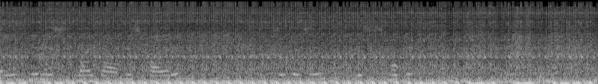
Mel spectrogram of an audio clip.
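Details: Caterpillar C13 diesel idling with the valve cover off while injectors are cut out in turn, numbers two, three and five. Clattery, uneven beat around three per second, one cylinder not firing properly; heavy smoke. Misfire cause suspected, not confirmed.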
